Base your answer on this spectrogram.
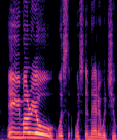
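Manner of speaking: attempted New York accent. Trying out an accent while chatting: attempted New York accent. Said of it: "Trying to get into that New York accent".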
